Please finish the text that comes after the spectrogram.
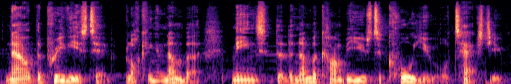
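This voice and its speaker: A man presents a how-to video in a slightly husky, mid-pitched voice. He walks through instructions step by step in a conversational manner. Faint music plays behind him. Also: lively intonation, moderate pace. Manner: clear step-by-step explaining, conversational. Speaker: tech tutorial host.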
